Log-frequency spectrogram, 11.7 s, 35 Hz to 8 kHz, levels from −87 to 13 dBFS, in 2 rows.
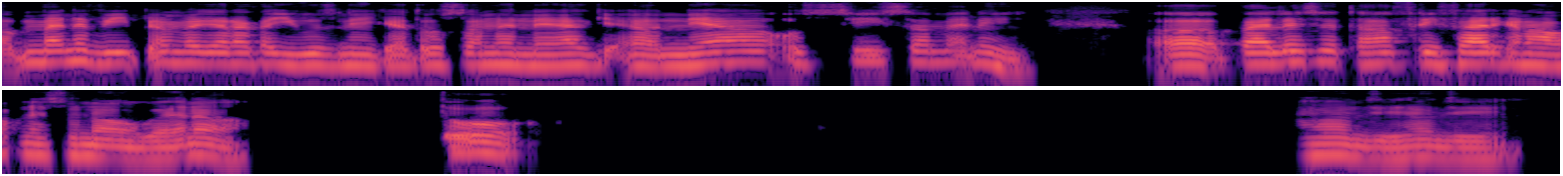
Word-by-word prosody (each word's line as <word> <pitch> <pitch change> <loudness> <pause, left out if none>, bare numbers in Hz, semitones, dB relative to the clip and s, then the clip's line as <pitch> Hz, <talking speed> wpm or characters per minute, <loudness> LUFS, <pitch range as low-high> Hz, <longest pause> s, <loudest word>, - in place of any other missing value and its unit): मैंने 170 +2 +5
विपिएन 155 +1 0
वगैरह 155 -1 +4
का 150 - -2
यूज़ 140 -1 -1
नहीं 135 -1 -1
किया - - +1
तो - - -5
उस 140 - -5
समय 145 0 0
नया 135 +1 +3
क्य 135 0 -2
नया 165 +4 +4
उसी 135 - -8
समय 170 0 -5
नहीं 140 -9 -4 0.5
अ, 135 0 +3
पहले 155 +3 +6
से 175 0 -4
था 155 +1 +2
फ्री 155 - 0
फायर 155 +1 +6
का - - +3
नाम 140 -1 +3
आपने 130 -1 -4
सुना 120 -2 -3
होगा, 100 -2 -2
है 105 - 0
ना? 125 -1 0 0.9
तो - - +1 2.9
हाँ 125 0 -3
जी, 100 -1 -4
हाँ 110 0 -4
जी। 100 -1 -7
140 Hz, 175 wpm, -26 LUFS, 125-155 Hz, 2.9 s, पहले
